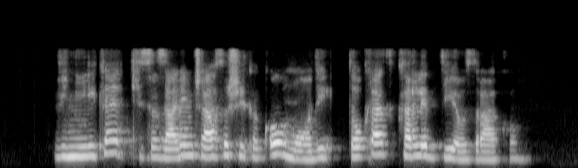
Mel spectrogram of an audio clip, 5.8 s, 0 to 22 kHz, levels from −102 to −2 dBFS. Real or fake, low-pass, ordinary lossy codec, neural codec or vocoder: fake; 7.2 kHz; none; codec, 32 kHz, 1.9 kbps, SNAC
